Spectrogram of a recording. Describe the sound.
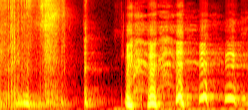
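A voice imitates a sneeze: a breathy, hissing build-up, then a short sharp burst, followed by a few rhythmic voiced bursts like chuckling.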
